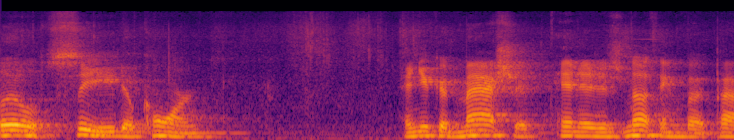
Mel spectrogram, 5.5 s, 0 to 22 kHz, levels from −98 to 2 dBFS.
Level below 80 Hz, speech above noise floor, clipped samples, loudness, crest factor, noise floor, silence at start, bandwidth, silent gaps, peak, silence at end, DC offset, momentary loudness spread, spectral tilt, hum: -54 dBFS; 26 dB; under 0.1%; -22 LUFS; 18 dB; -47 dBFS; 0 s; 15.5 kHz; none; -4 dBFS; 0 s; under 0.1%; 21 LU; -6 dB/octave; none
